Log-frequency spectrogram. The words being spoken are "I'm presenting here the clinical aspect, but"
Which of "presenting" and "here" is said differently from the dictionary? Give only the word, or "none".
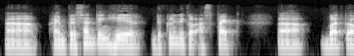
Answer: presenting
